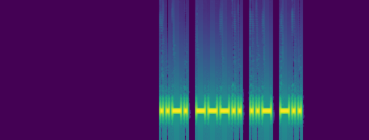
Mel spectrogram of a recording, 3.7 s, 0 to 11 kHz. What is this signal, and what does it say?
Morse code, heard as a keyed tone, about 41 wpm, 700 Hz. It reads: F8UD
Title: DXCC-100 Call Signs - 4 Characters - 40wpm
